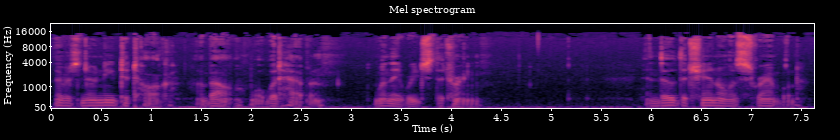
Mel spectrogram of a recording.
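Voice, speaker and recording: An extremely deep-voiced man reads a story in ASMR style. His voice is husky, breathy and full of gravelly fry. He speaks softly in measured phrases, pausing often. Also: expressive. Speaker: audiobook-style reader for an ASMR channel. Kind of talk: ASMR story reading, scripted narration.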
